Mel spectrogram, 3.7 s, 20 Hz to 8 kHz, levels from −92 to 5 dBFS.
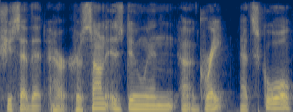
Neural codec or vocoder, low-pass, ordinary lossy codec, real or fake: none; 7.2 kHz; AAC, 48 kbps; real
